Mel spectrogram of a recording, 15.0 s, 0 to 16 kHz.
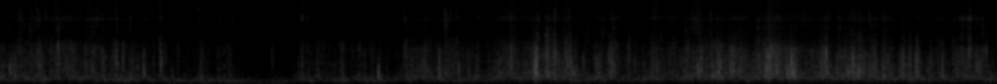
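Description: Fingers squeeze and scratch a large, soft, grey faux fur pillow with soft filling. The result is a quiet, continuous, brushy rustle with dense, irregular crackly scratches that are mostly mid-to-high and bright. There is a brief lull near 4 seconds, and the scratching grows a little busier toward the end.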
